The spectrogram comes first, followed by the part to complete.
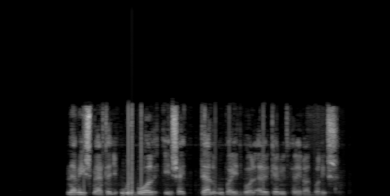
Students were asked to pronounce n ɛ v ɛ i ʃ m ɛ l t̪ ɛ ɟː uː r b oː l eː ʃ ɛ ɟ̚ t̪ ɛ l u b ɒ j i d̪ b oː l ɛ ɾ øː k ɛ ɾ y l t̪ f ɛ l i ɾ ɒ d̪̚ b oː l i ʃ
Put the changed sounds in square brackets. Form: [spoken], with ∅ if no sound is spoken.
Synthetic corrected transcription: n ɛ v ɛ i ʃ m ɛ [r] t̪ ɛ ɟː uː r b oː l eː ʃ ɛ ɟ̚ t̪ ɛ l u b ɒ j i d̪ b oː l ɛ [l] øː k ɛ ɾ y l t̪ f ɛ l i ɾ ɒ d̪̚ b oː l i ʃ

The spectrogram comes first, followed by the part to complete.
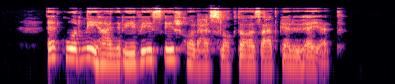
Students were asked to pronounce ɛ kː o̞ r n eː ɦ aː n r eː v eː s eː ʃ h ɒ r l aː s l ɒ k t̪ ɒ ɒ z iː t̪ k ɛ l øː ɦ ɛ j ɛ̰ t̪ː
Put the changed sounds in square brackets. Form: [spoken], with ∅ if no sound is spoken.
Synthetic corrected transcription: ɛ kː o̞ r n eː ɦ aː [ɲ] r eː v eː s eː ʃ h ɒ [∅] l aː s l ɒ k t̪ ɒ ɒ z [aː] t̪ k ɛ l øː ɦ ɛ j ɛ̰ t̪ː

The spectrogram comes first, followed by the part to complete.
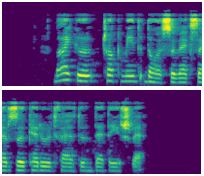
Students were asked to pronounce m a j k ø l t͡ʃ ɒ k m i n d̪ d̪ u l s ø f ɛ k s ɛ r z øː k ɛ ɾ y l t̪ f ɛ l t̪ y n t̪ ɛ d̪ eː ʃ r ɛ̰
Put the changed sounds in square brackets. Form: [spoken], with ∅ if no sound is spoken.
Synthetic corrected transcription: m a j k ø l t͡ʃ ɒ k m i n d̪ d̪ [ɒ] l s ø [v] ɛ k s ɛ r z øː k ɛ ɾ y l t̪ f ɛ l t̪ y n t̪ ɛ [t̪] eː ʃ r ɛ̰

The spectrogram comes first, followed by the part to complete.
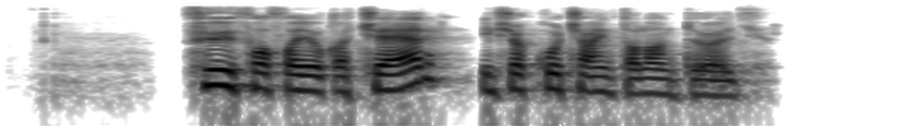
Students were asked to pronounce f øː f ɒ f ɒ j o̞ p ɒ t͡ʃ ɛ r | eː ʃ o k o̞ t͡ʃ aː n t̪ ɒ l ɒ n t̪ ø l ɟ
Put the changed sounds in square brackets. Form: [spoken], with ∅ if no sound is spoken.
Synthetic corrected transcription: f øː f ɒ f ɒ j o̞ [k] ɒ t͡ʃ ɛ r | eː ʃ [ɒ] k o̞ t͡ʃ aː [ɲ] t̪ ɒ l ɒ n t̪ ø l ɟ

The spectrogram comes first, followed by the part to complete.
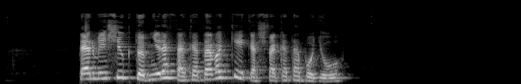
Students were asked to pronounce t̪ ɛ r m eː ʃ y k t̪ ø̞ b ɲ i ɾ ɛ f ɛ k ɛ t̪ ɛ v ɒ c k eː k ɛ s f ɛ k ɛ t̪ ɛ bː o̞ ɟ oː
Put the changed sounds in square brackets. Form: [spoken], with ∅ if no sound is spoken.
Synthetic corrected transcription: t̪ ɛ r m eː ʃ y k t̪ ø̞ b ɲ i ɾ ɛ f ɛ k ɛ t̪ ɛ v ɒ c k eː k ɛ [ʃ] f ɛ k ɛ t̪ ɛ [b] o̞ ɟ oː

